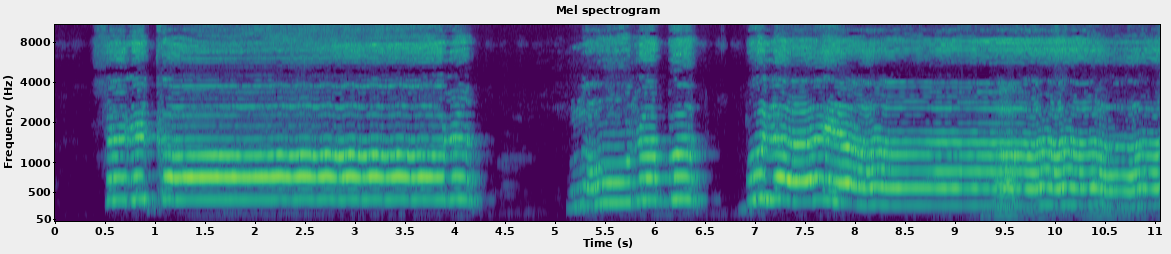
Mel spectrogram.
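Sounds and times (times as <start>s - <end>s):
person singing a long note: 9.0s - 11.0s.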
